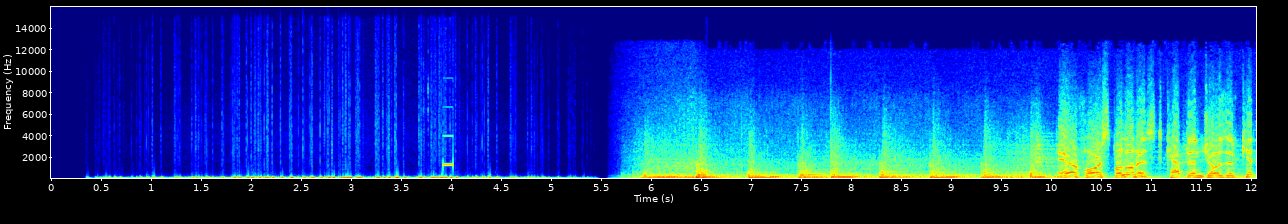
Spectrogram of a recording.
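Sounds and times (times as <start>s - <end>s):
faint crackle: 0.4s - 5.4s.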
